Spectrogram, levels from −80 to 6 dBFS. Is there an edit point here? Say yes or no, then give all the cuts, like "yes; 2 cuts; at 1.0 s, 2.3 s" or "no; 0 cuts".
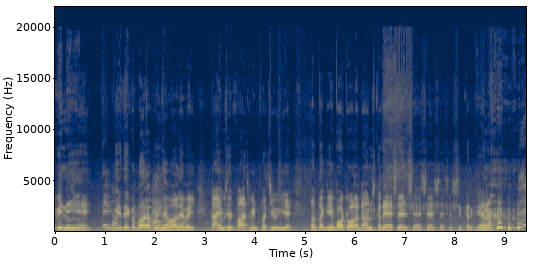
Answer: no; 0 cuts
